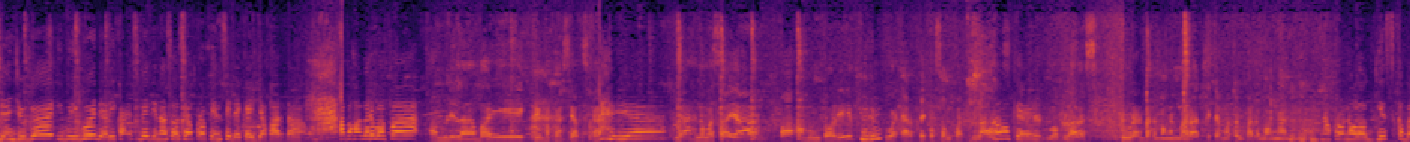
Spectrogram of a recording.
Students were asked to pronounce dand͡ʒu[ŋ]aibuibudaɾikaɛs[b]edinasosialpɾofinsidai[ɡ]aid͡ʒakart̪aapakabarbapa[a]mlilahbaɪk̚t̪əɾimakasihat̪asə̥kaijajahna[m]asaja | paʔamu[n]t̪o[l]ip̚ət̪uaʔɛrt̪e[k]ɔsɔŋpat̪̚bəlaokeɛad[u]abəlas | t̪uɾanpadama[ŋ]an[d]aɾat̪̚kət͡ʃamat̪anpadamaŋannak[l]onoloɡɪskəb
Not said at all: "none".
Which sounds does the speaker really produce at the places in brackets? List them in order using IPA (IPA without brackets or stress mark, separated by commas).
ɡ, b, k, a, m, n, l, k, u, ŋ, b, ɾ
